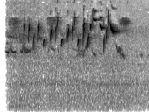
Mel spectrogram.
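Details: European goldfinch singing: a quick run of tinkling, twittering high notes, steady for about two and a half seconds, ending in a brighter liquid flourish.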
